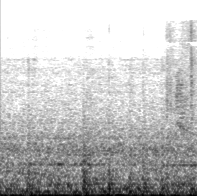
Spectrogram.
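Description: Electric scooter's rear hub motor spinning on the throttle with the wheel unloaded, making a steady low hum: very noisy, the sign of a failing motor.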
